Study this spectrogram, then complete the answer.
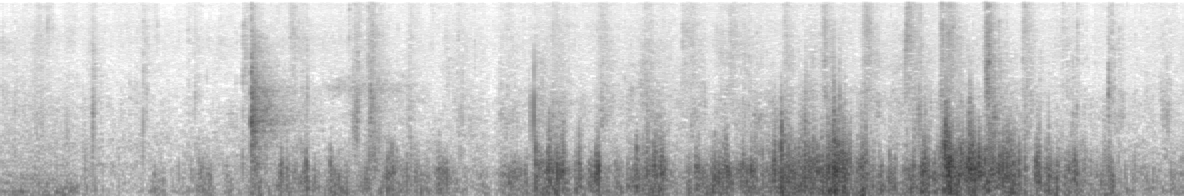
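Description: Footsteps scuff on wet, slushy paving in a covered passage.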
